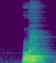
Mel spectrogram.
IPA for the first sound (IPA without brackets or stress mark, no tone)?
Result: w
